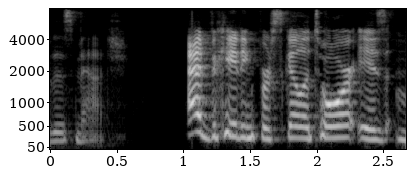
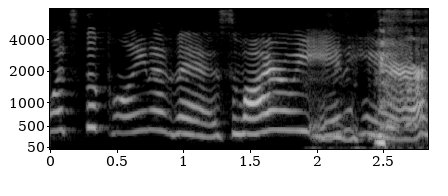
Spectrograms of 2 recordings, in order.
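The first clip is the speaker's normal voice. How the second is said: put-on scream, higher; 7 semitones higher, 5 dB quieter than usual. Retelling how a team reacted to falling into a trap: imitating someone screaming.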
